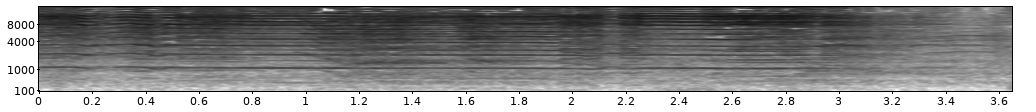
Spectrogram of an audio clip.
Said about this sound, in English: Now everybody make a noise with your balloon. Come on. Does that sound like your neighbor or your kids or the dog when you don't want to get out of bed?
